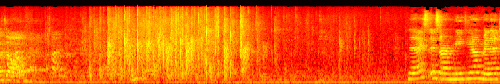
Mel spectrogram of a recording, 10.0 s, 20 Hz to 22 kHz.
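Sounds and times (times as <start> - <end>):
audience applause: 1.3 - 7.0.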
